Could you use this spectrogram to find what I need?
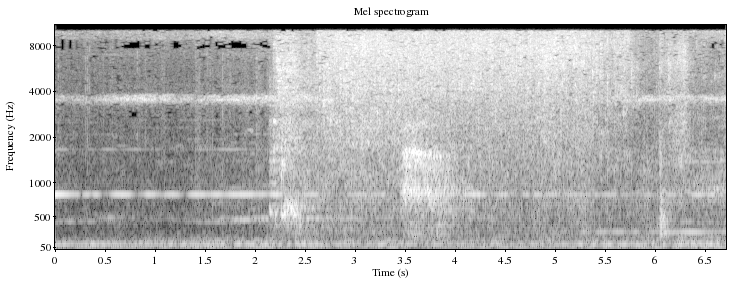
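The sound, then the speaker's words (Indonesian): Water is poured to flush a toilet after urinating in a dark bathroom during a power outage. A steady hum runs first, then a broad, rushing splash begins about two seconds in and continues to the end. “Setelah buang air kecil dan menyiramnya, tiba-tiba ada yang mengetuk pintu.”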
